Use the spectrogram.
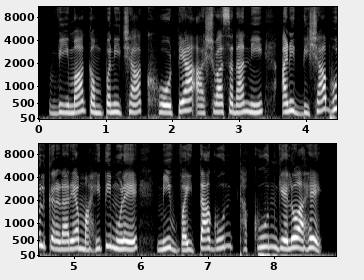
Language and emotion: Marathi, disgusted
